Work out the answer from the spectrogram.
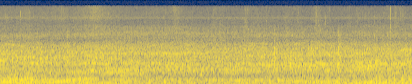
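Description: Land Rover engine running at low, steady revs as the vehicle crawls slowly over rough ground.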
